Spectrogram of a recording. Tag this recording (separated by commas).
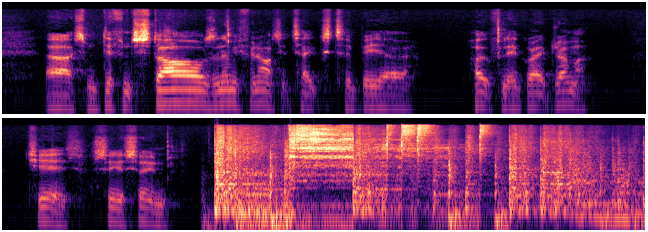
Drum, Music, Bass drum, Drum kit, Musical instrument, Speech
